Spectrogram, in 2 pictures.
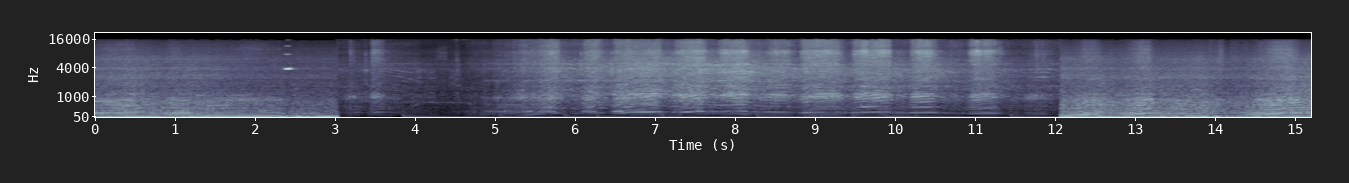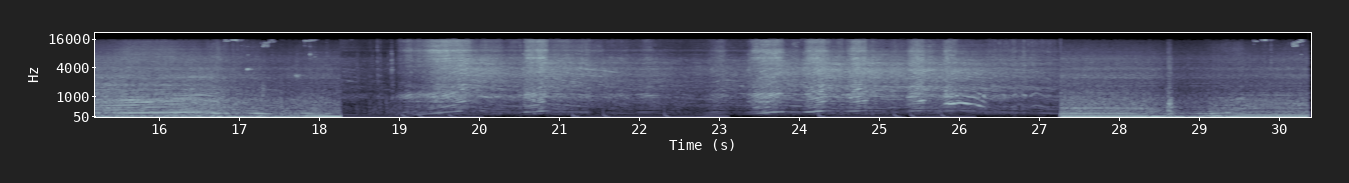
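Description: A drift car's engine heard from inside the cabin, revving up and falling back again and again through the drift runs. Abrupt cuts switch between quieter stretches of revving and louder stretches carrying a heavy, steady low rumble, at the start, in the middle and near the end.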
